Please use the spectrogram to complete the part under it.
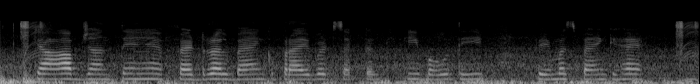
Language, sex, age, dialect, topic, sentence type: Hindi, female, 18-24, Marwari Dhudhari, banking, statement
